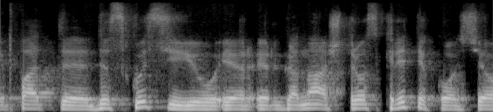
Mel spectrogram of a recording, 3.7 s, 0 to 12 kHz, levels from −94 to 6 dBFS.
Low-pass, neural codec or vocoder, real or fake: 10.8 kHz; none; real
